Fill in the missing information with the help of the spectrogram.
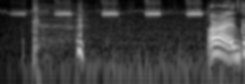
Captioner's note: crickets chirping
